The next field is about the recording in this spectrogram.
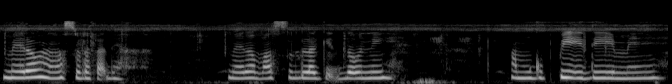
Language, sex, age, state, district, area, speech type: Santali, female, 18-30, Jharkhand, Seraikela Kharsawan, rural, spontaneous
